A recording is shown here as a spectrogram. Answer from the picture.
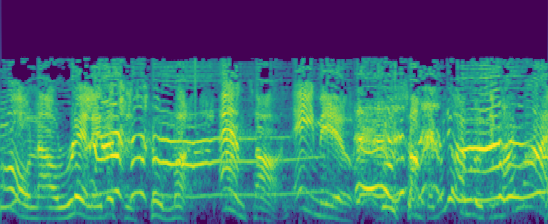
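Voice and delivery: desperate, overwhelmed father; exasperated. Acted. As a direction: throw up your hands in despair. King exasperated amid chaos.

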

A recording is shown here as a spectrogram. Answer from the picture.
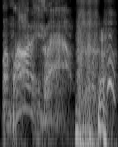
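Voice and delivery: high, slow squawking duck voice; Donald Duck voice. Acted. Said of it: "That was the worst duck voice I've ever done".

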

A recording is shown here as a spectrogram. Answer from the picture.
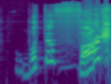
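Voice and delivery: high, loud "what the fuck" shot out without thinking; blurted outburst. Retold or imitated. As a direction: blurt it out in pure disbelief. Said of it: "And the restaurant goes quiet for a second".

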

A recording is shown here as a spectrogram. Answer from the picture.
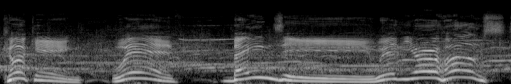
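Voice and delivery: hugely drawn-out TV host introduction; show announcer. Acted. Announcer introducing Bainesy to studio audience, drawn-out showman build-up. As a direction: stretch every name, climbing to a big finish.

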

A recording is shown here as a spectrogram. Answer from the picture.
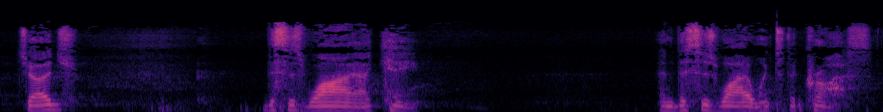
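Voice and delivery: low, soft, intimate preaching; hushed sermon. Acted. Pastor to congregation, hushed intimate preaching. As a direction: draw the congregation close and speak gently.

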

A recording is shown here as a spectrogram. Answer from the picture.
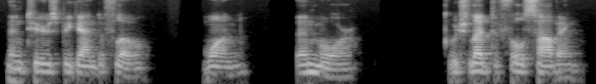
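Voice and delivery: ordinary delivery

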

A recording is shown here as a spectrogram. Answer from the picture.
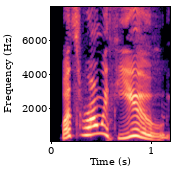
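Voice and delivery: high, slow nosy demand, imitated; mock-prying high voice; rude questioner. Shown as a demonstration. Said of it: "somebody comes up to you and says".

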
